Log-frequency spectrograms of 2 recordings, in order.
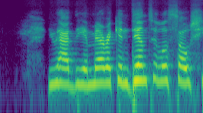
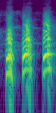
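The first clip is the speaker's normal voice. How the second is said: sudden high burst of laughter; short high laugh; 9 semitones higher, 8 dB louder than usual. Real, not acted. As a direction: laugh out loud. Co-host laughing at quote.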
